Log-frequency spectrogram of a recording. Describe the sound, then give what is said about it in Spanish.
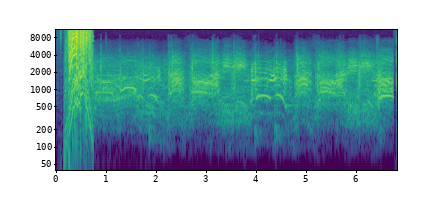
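Thousands of people chant and shout together in a street march in Berlin, protesting in solidarity with the people of Iran, loud and sustained, with voices rising in rhythmic waves after a brief sharp burst at the start. “Así se escuchaban las miles de personas que salieron a las calles de Berlín para protestar en solidaridad con la gente de Irán”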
